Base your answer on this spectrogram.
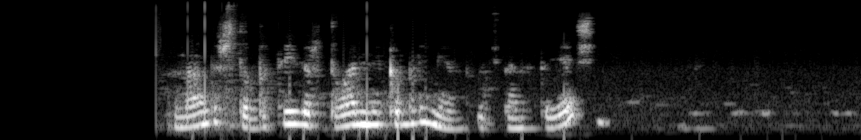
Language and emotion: Russian, neutral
